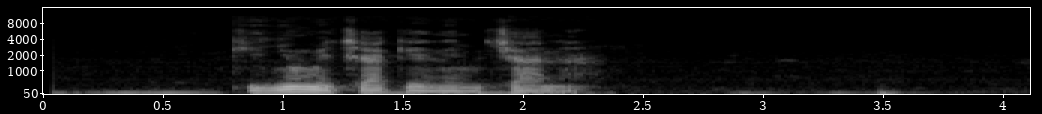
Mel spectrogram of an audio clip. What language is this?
Swahili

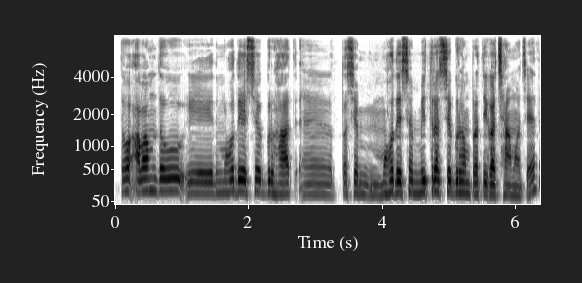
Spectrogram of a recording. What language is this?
Sanskrit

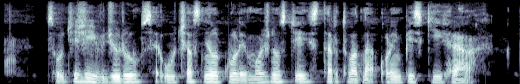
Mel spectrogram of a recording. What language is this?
Czech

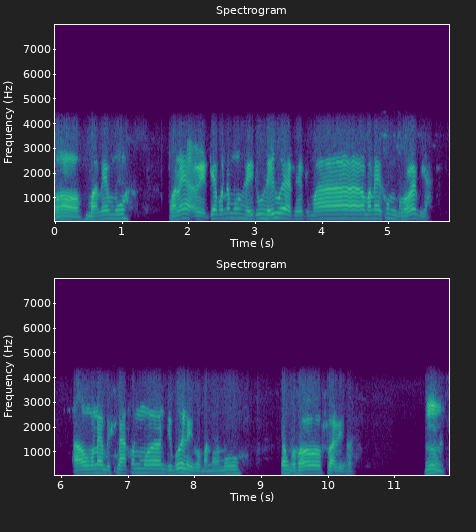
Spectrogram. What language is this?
Assamese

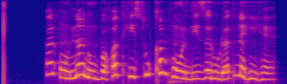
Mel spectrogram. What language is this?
Punjabi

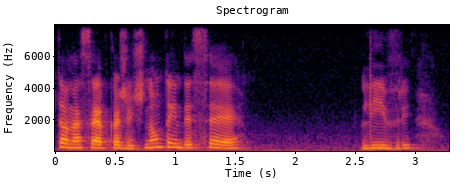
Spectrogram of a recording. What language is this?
Portuguese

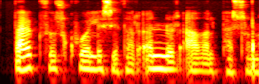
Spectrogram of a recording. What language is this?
Icelandic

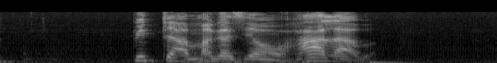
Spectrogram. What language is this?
Fula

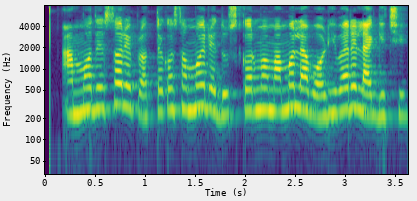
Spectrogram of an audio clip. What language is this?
Odia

